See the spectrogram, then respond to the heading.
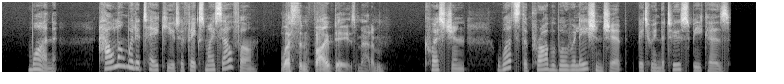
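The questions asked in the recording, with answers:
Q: What's the probable relationship between the two speakers?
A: Customer and phone repairman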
